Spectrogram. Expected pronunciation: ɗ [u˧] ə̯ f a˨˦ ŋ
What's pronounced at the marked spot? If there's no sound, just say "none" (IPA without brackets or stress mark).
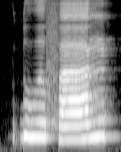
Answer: u˧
